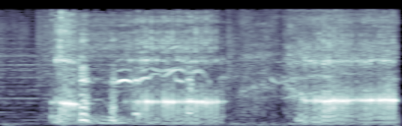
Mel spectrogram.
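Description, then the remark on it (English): A human voice doing an impersonation of cartoon character Porky Pig makes rough, snorting grunts like snoring in two bursts with a short pause between, fairly loud. “That's snoring.”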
